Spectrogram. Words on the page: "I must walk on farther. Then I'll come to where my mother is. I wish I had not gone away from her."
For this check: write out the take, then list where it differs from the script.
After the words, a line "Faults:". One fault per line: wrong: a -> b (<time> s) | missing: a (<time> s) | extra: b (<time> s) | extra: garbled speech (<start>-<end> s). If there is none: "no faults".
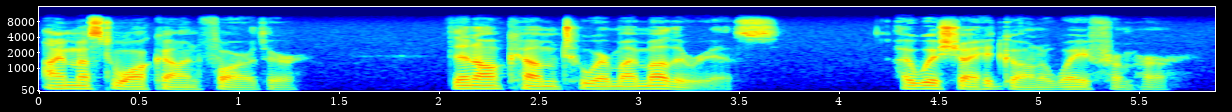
"I must walk on farther. Then I'll come to where my mother is. I wish I had gone away from her."
Faults:
missing: not (4.8 s)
